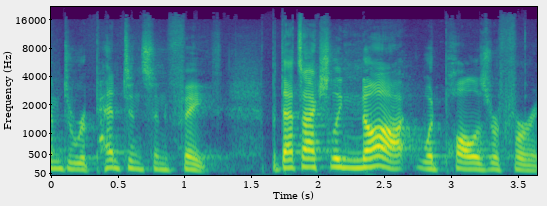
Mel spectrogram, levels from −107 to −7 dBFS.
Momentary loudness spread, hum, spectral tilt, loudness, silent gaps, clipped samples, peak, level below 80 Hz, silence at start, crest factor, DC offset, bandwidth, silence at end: 12 LU; none; -5 dB/octave; -18 LUFS; none; under 0.1%; 0 dBFS; -68 dBFS; 0 s; 18 dB; under 0.1%; 18 kHz; 0 s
